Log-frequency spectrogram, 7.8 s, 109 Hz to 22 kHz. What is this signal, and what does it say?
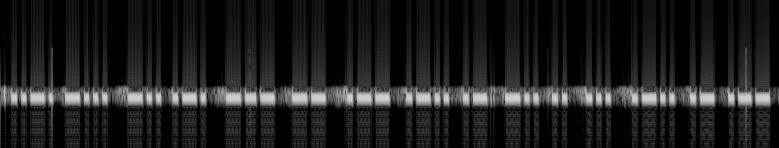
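Morse code, heard as a keyed tone, about 25 wpm, 660 Hz, with radio noise. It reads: FB DR OM WLADISLAW
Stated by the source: Loud portable field-day CW on 40 m from a forest on a dipole, slightly drifting frequency, received through a 300 Hz filter, signal rising from 579 to 9.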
